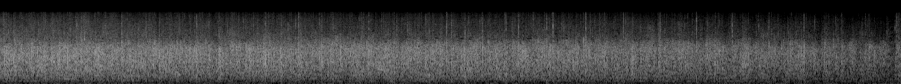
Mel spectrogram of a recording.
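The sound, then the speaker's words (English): A large debate audience applauds steadily, a dense, continuous patter of many hands clapping at an even loudness that tapers slightly toward the end, with no voices standing out. “Don't need to give yourself another round of applause.”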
